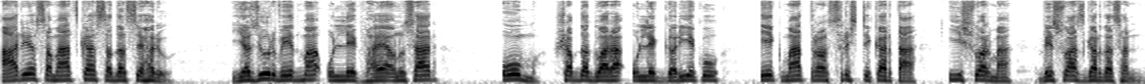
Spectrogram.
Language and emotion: Nepali, neutral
